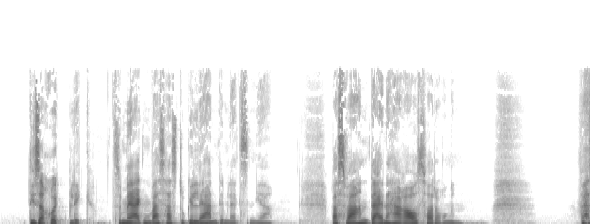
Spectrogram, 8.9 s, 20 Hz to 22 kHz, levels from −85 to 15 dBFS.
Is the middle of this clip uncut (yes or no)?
yes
